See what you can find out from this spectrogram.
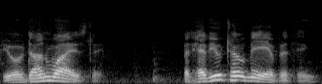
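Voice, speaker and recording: Posh english detective, old radio drama, witty and urbane, lots of lift in the voice. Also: male voice, mid-range voice, very animated, brisk, warm tone. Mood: grave, probing. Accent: English Received Pronunciation. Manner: precise, urbane, commanding. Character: shrewd, unflappable, drily witty English gentleman detective. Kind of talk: classic radio drama acting.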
